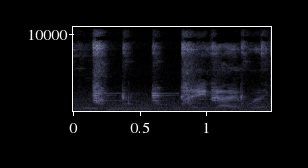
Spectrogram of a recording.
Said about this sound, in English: I'm going through my ringtones. I got a lot of them.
